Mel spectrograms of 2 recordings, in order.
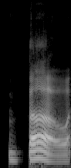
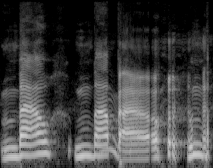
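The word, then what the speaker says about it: Mbow: Bowe out of Purdue. They am silent. I see that. Thank you for the pronunciation.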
